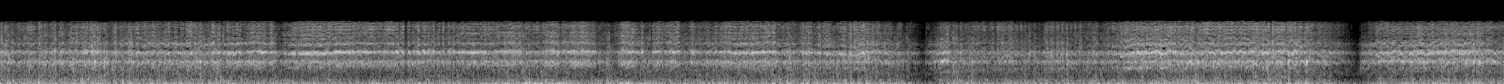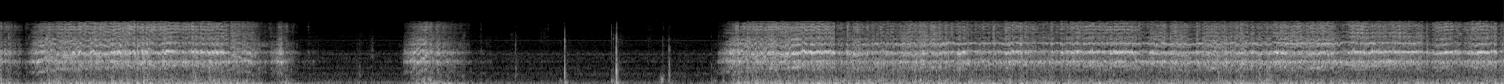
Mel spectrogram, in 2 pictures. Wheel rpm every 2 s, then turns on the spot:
230, 220, 230, 230, 140, 190, 150, 130, 180, 20, 0, 140, 220, 230, 230.
14-16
